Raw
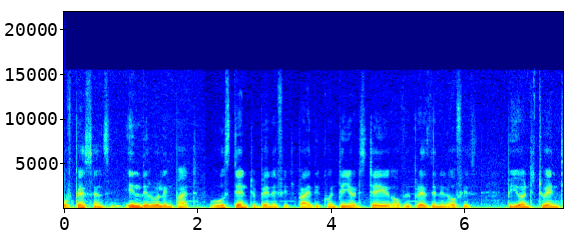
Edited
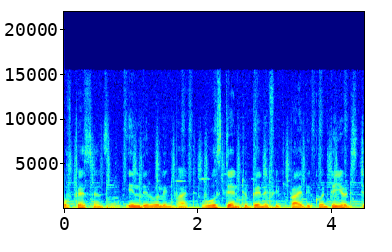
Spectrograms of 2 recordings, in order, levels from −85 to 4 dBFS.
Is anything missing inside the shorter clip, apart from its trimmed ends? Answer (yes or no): yes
